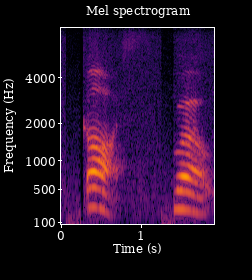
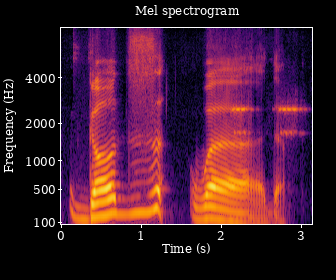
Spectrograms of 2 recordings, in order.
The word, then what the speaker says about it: God's word: God's world. So you need to pronounce this God's word.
